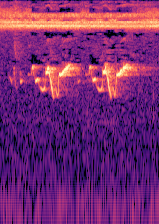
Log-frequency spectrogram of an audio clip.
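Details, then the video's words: Black-naped oriole lure song meant to get kept birds singing: the same liquid whistled phrase, swooping down and back up, given twice about a second apart, over a continuous high cricket drone. "PANCINGAN SUARA BURUNG KEPODANG"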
